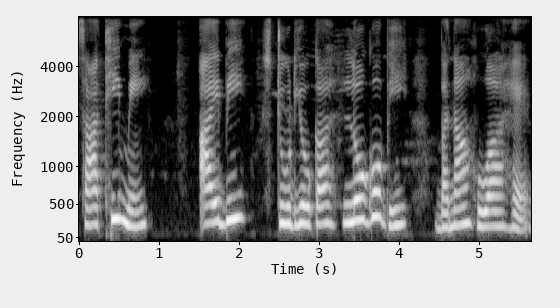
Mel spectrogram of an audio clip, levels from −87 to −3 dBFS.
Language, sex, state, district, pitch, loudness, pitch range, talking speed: Hindi, female, Madhya Pradesh, Dhar, 235 Hz, -13 LUFS, 205-255 Hz, 115 wpm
